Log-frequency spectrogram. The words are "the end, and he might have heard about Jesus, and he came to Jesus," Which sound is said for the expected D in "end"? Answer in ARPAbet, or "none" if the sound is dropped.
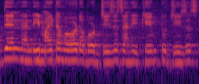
none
